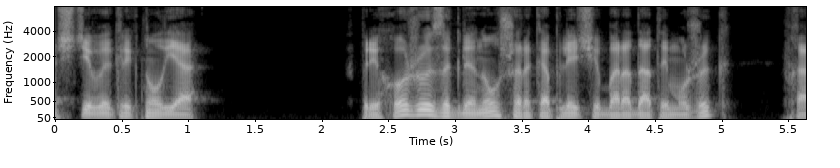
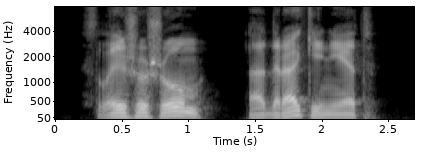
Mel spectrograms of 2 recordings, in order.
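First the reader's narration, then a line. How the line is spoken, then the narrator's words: Deep bass voice. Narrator (Russian): пробасил гость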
